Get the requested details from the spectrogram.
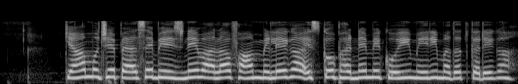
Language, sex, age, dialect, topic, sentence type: Hindi, female, 18-24, Garhwali, banking, question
